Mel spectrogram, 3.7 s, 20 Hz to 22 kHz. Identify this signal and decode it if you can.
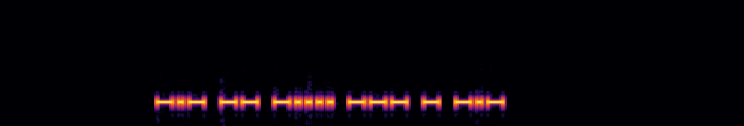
Morse code, heard as a keyed tone, about 44 wpm, 700 Hz. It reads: KM6OTK
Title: USA Call Signs - 6 Characters - 45wpm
